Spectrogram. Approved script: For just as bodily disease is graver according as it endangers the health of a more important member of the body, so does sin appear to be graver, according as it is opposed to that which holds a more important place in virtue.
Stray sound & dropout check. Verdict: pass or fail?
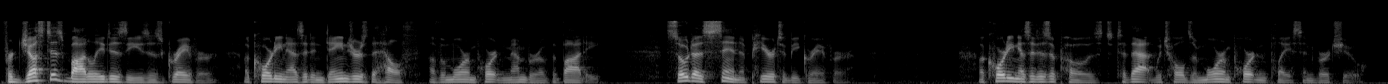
pass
